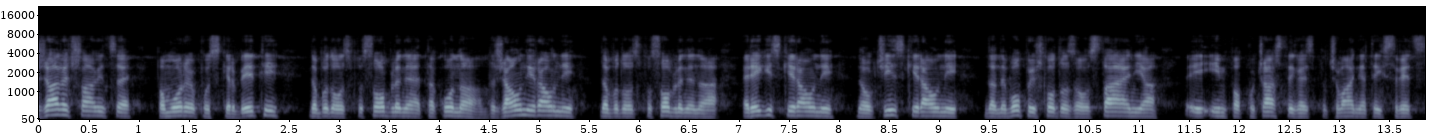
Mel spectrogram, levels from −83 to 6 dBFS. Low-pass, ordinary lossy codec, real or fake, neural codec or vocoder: none; none; fake; codec, 16 kHz, 4.8 kbps, FACodec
